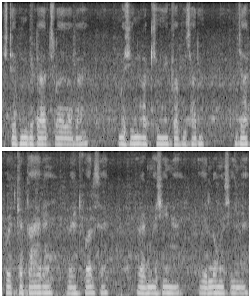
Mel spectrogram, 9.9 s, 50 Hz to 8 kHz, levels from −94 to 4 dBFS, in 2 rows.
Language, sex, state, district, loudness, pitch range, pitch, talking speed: Hindi, male, Bihar, West Champaran, -19 LUFS, 120-125 Hz, 125 Hz, 150 wpm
